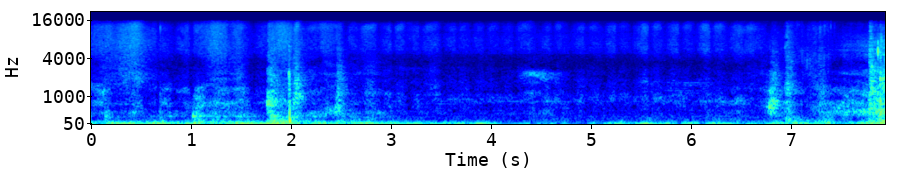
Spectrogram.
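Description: Faint rubbing of a whiteboard eraser wiped across a whiteboard in short strokes, with one light knock about two seconds in. The strokes fade to near silence in the middle and return faintly near the end.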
